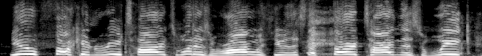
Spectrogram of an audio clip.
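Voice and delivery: high, loud furious yell from the back room; furious manager yelling. Retold or imitated. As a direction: retell the boss screaming at her staff. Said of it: "all you hear is".

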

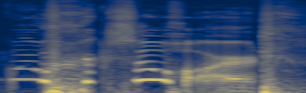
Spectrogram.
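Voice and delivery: very high, wailing mock sob; mock crying. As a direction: whimper it like a crybaby player. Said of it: "I would be crying on the bench".

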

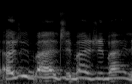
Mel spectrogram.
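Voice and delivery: high-pitched mock moaning; retold pain complaint. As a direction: replay a labour complaint, voice lifted high. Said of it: "À un moment, je disais". (plainte de douleur rejouée, voix aiguë)

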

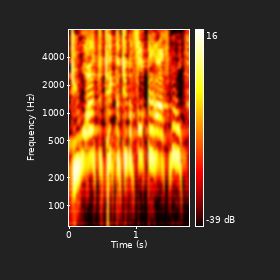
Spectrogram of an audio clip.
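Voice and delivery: high, rapid exasperated demand; frustrated. Retold or imitated. Ambulance guy asking the friends, frustrated. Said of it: "gets frustrated".

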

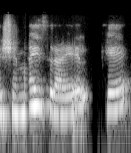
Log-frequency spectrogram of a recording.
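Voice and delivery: quiet, slow aside of amazement; stunned hush. Retold or imitated. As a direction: breathe it out slowly in shock. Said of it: "Y yo dije".

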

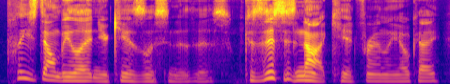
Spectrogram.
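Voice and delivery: normal talking voice

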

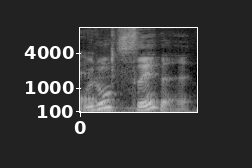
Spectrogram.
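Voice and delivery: playful echo of a Southern scold; mock Southern imitation. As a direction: mimic it in a mock Southern accent. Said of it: "he sounded like".

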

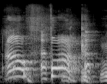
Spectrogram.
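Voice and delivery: very high mock yelp; comic high-pitched cry of disgust; horrified realisation. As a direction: replay the sudden horror, hammed up. Retold moment of disgusted realisation.

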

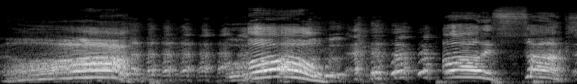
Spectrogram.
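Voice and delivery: pained shouting. Real, not acted. Pain from eating hot chip.

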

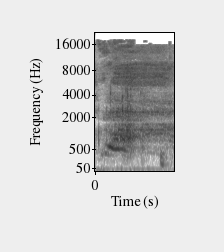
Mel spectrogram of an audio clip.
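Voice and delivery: high-pitched celebratory cheer; crowd cheer. Acted. Feasting crowd greets the son's homecoming, cheering. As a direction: cheer like a whole hall at once. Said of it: "like, they're all cheering".

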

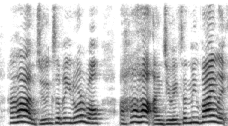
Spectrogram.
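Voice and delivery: lightly hammed-up ha-ha character voice; mock movie characters. Podcaster mocking mobsters acting normal then violent, mock chuckling.

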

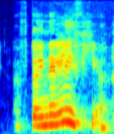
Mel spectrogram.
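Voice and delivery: an eager little potato telling her woes; Potato character voice. Acted. Potato agrees.

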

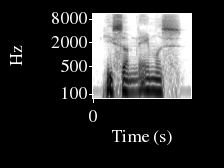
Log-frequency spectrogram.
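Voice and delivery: ordinary talk, nothing marked

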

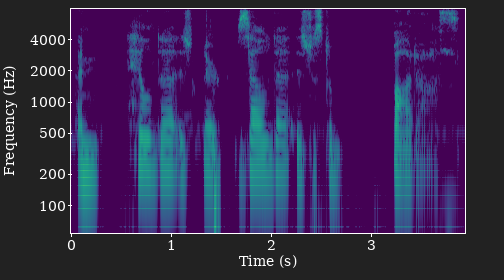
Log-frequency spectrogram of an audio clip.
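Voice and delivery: put-on British, dropping soft at the end; playful British, hushed final word; British accent. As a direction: admire her in mock British. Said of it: "rest of the podcast in British".

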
